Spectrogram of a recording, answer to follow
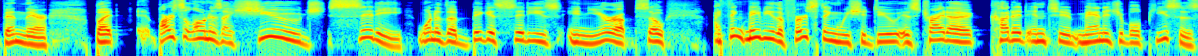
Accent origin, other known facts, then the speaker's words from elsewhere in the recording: United States; as an American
